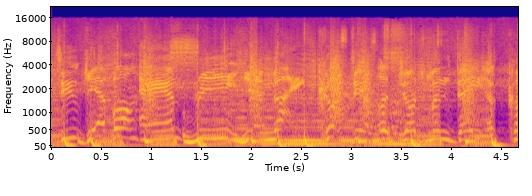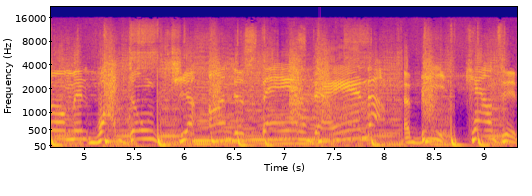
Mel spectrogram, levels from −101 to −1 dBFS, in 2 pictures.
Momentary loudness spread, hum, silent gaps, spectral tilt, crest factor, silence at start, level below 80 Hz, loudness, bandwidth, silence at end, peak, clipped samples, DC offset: 4 LU; none; none; -3 dB/octave; 12 dB; 0 s; -26 dBFS; -11 LUFS; 16.5 kHz; 0 s; 0 dBFS; under 0.1%; under 0.1%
